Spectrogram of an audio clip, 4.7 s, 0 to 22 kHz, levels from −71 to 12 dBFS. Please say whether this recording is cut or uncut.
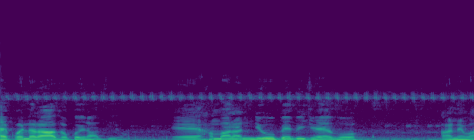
cut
